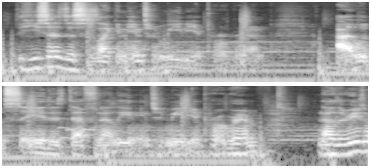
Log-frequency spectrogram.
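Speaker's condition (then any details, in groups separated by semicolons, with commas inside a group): No condition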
